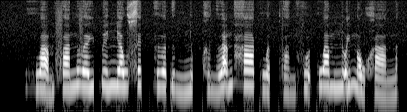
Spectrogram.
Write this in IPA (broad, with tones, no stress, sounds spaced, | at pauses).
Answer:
h w a̰ː˧˨ m f a˨˦ n v ɛ˨˦ j ɓ e˨˦ ɲ a˧ w s e˦˥ k̚ h ɨ˧ ə̯ ɗ ɨ̤˨˩ ŋ ɲ ə˨˩ p̚ x ə̤˨˩ n l a̰˧˥ n h aː˧ k w ə˨˩ t̚ f a̤˨˩ n f ṵ˧˨ ə̯ k w a˧ m ɲ ɔ̰˧˥ j n ɔ̰˧˨ w x a˧˩˨ n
